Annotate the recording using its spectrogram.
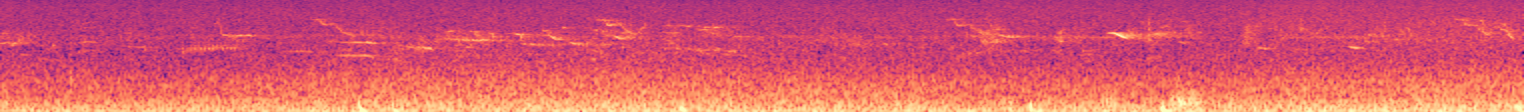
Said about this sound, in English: The squeaky sounds are probably Apapanis. The more buzzy ones, there, that was an Amakihi.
